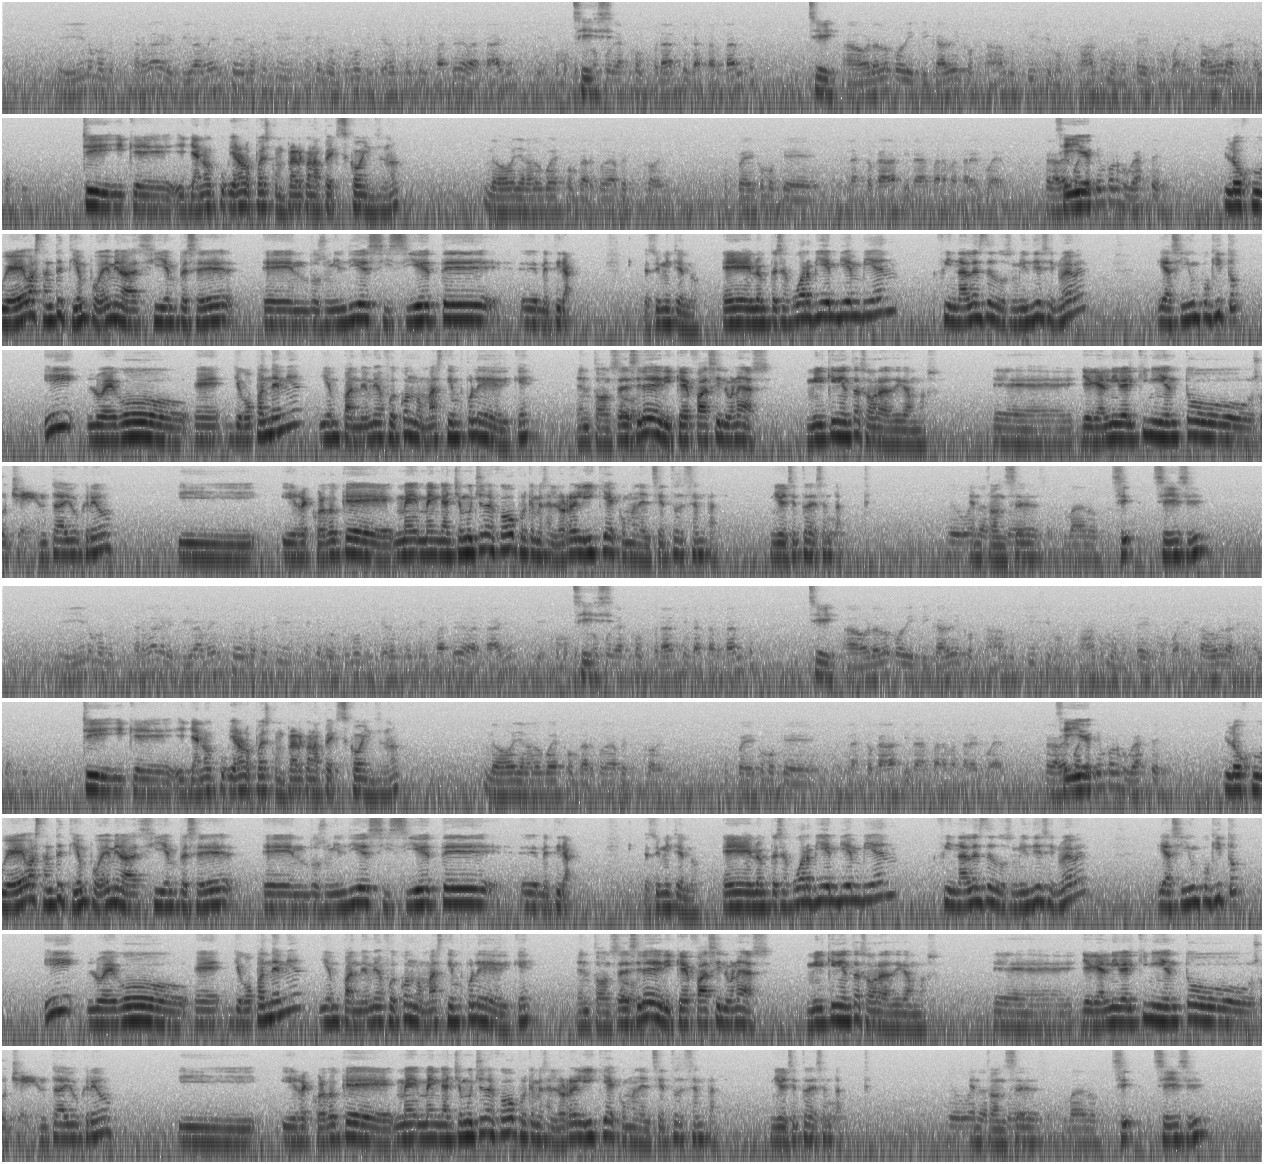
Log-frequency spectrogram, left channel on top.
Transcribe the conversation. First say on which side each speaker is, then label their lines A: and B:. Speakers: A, on the left; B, on the left.
A: Sí, lo monetizaron agresivamente. No sé si viste que lo último que hicieron fue que el pase de batalla, que como que
B: Sí,
A: tú lo
B: sí,
A: podías comprar sin gastar tanto.
B: sí.
A: Ahora lo modificaron y costaba muchísimo, costaba como, no sé, como 40 dólares, algo así.
B: Sí, y que ya no, ya no lo puedes comprar con Apex Coins, ¿no?
A: No, ya no lo puedes comprar con Apex Coins. Eso fue como que la estocada final para matar el juego. Pero
B: Sí,
A: a ver, ¿cuánto tiempo lo jugaste?
B: Lo jugué bastante tiempo, eh. Mira, sí, empecé en 2017. eh, mentira, te estoy mintiendo. Eh, lo empecé a jugar bien, bien, bien, finales de 2019 y así un poquito. Y luego eh, llegó pandemia y en pandemia fue cuando más tiempo le dediqué. Entonces
A: Obvio.
B: sí le dediqué fácil unas 1500 horas, digamos. Eh, llegué al nivel quinientos ochenta, yo creo. Y, y recuerdo que me, me enganché mucho en el juego porque me salió Reliquia como en el 160 nivel ciento sesenta
A: Uf, qué buena
B: Entonces,
A: suerte, hermano.
B: sí, sí, sí.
